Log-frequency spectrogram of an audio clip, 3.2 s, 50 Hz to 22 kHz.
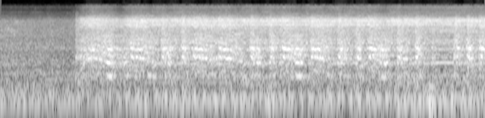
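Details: Kawasaki GPz 400 with a hard-start problem and an overflowing carburetor: a long, steady, uneven starter churn of about four beats a second with no catch or pickup.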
